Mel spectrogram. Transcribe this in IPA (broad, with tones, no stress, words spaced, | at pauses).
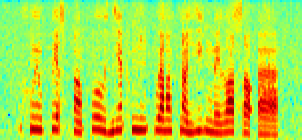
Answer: xʷẽ˦u̯pe˦stˤẽ˨ po˦˨u̯dʲã˦f ŋĩ˦kʷa˦ ɾẽ˦tˤɾẽ˨zʲɛ˦ŋ͡mɛ˨ lʌ˦ sˤɛ˨ʔa˨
